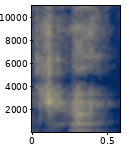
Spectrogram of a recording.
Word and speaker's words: Chan: So you might have heard the word Zen from many publications in English, all talk about Zen, but the Chinese pronunciation of Zen is Chan.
